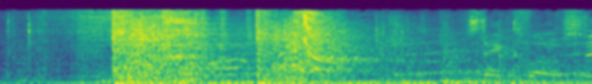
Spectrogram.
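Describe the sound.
Gunfire erupts in a video game police shootout at an evidence depot, a dense, loud burst of rapid shots that starts abruptly and keeps going.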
